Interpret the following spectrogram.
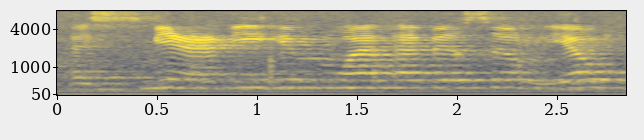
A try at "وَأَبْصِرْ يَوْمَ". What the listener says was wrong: وأبصر يوم، رقق الراء قبلها كسرة، وأبصر، وأبصر. وأبصر زيد رقق مش وأبصر، وأبصر.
